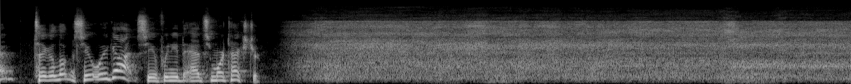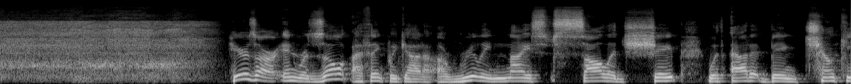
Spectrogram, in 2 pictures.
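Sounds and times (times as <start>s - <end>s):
hair dryer blowing: 2.8s - 10.8s.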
